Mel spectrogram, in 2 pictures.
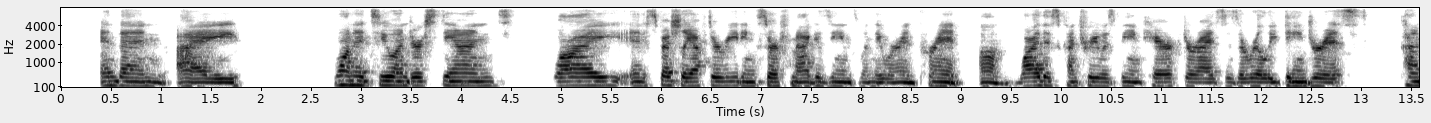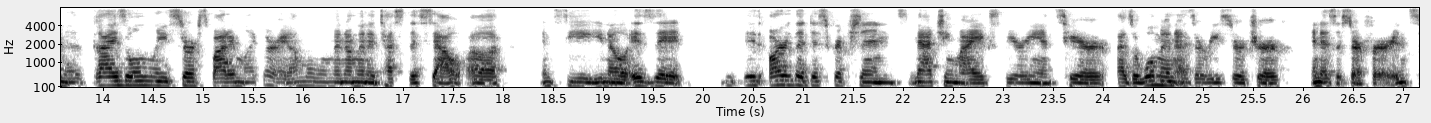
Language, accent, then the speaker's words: English; Arizona, United States; who did not grow up in California. I'm from Arizona.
